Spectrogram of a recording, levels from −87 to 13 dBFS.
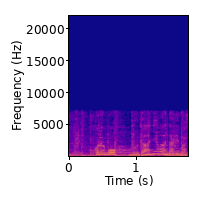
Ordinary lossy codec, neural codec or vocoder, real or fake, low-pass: none; codec, 16 kHz, 16 kbps, FreqCodec, smaller model; fake; 7.2 kHz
